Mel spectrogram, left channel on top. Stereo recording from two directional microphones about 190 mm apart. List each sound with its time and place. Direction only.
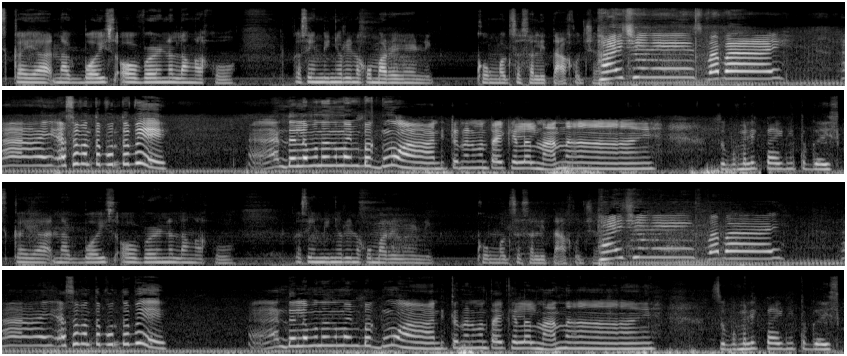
0.1 s speech: 35° left (ahead or behind)
5.9 s speech: 5° left (ahead or behind)
6.3 s music: 5° left (ahead or behind)
7.3 s speech: 5° right (ahead or behind)
12.4 s speech: 10° right (ahead or behind)
15.8 s speech: centre (ahead or behind)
